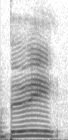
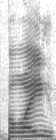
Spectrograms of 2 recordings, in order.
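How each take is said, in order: First: It is said the American way. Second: It is said the British way. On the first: "it's called a buoy on Deadliest Catch" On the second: "U K English is boy"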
